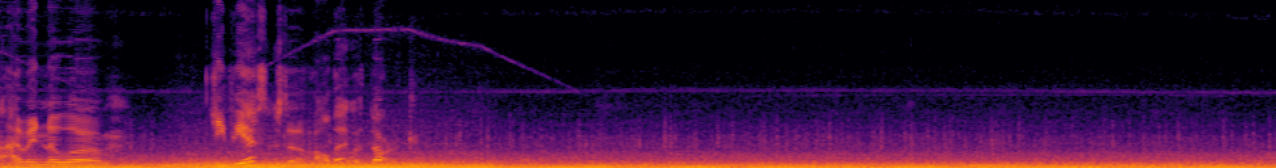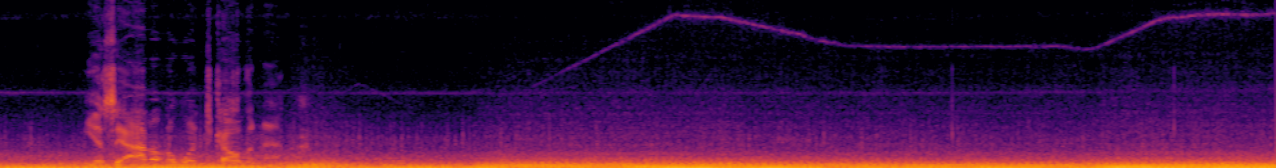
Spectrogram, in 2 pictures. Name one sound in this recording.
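A truck engine drones steadily at low pitch.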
